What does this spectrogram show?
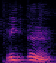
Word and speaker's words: Ligue 1: That's how we pronounce it. Ligue 1. See? Bit of a wee French language going on right there.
